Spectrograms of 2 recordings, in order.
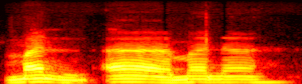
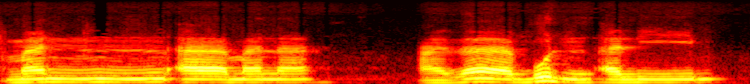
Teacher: Kita matikan secara sempurna nun mati ataupun tanwin tu, tanpa ada sebarang dengung ataupun kita ikhfakan dia. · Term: izhar halqi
